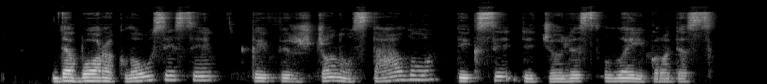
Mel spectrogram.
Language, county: Lithuanian, Marijampolė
